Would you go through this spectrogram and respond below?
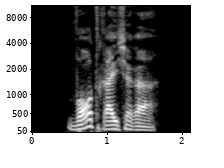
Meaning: inflection of wortreich: 1. strong/mixed nominative masculine singular comparative degree 2. strong genitive/dative feminine singular comparative degree 3. strong genitive plural comparative degree
- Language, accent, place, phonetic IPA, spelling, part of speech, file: German, Germany, Berlin, [ˈvɔʁtˌʁaɪ̯çəʁɐ], wortreicherer, adjective, De-wortreicherer.ogg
